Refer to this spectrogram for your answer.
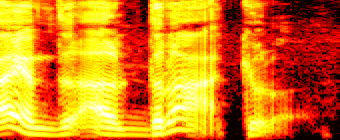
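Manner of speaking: very slow, stumbling, drawn-out character voice. Showing how the comic character was read: Dracula voice. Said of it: "that's how I read his".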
